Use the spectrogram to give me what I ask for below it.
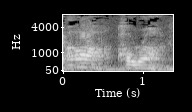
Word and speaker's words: Aharon: Otherwise, if it was just Aaron, it would be A-R-O-N. So why A-A? Because that's really Aharon. So it's a three-syllable word, not a two-syllable word. Aharon.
